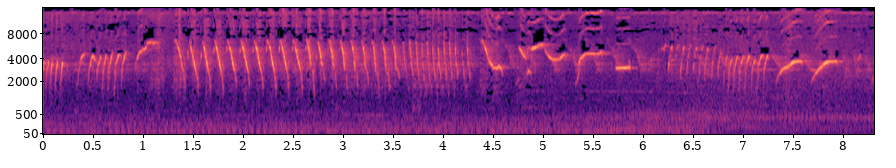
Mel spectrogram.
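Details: Canary said to sing little because of being too fat: an extended fast trill of rapidly repeated notes, then mixed twittering and whistled slurs.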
